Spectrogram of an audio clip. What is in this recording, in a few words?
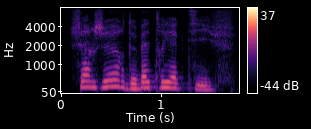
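battery charger mode active, fr_FR; SvxLink; BackupPower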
